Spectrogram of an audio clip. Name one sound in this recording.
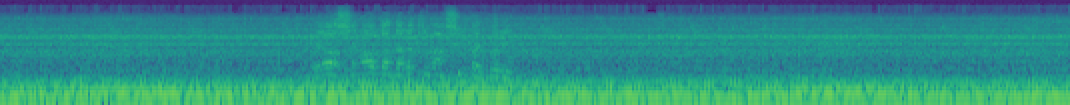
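A truck engine hums with a steady low drone.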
